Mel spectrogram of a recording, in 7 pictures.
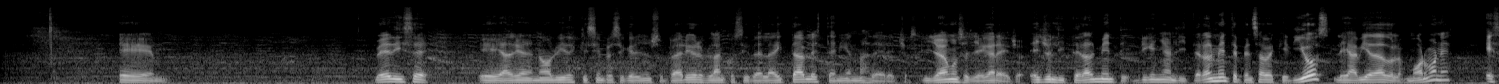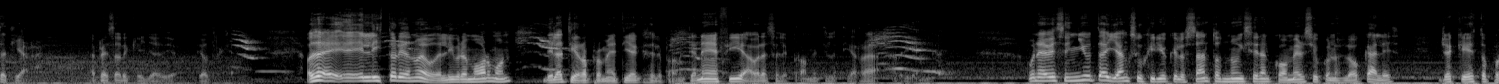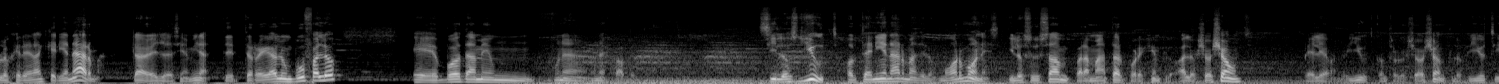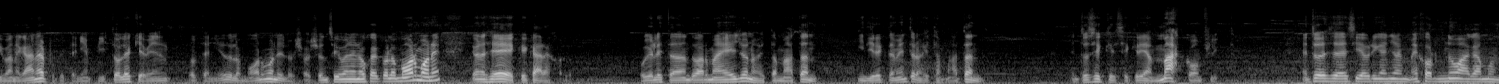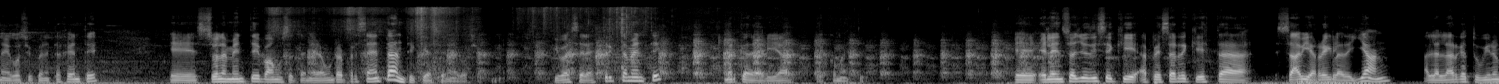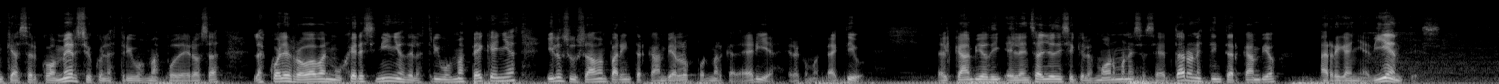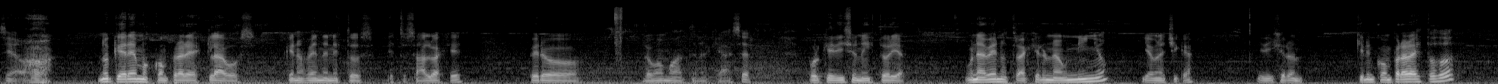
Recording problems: animal sounds; noticeable; throughout; 15 dB below the speech

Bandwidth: 15 kHz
